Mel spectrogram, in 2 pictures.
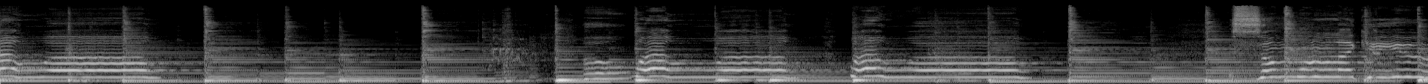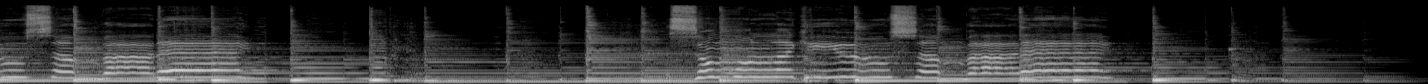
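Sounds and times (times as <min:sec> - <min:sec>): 
vocalist singing: 0:00.0 - 0:02.5, 0:05.6 - 0:18.2, 0:20.9 - 0:25.8
guitar: 0:00.0 - 0:28.5.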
